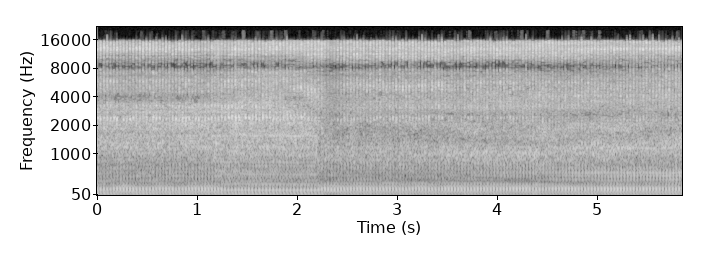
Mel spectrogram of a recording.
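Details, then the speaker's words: Dirt late model race car V8, first start-up after engine install, cold outside, primed with carb cleaner: loud, deep, even idle that holds steady, a normal cold idle. "uh it went smooth than expected the startup yes sprayed her with a little bit of carb clean and gave her some of that Cosby sauce she barked up she loved it she loved it"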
